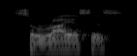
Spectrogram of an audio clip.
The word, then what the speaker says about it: psoriasis: Y en palabras que empiezan con PS, la P es muda y la S suena como S. Por ejemplo, psychic, psychology, ¿qué más? Pseudonym, psoriasis, pseudo, pseudoscience. ¿Te das cuenta? En ese contexto la P es muda y la S es la que se está pronunciando.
